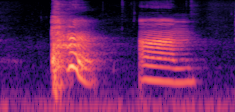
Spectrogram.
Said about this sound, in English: Sorry, I have to cough.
